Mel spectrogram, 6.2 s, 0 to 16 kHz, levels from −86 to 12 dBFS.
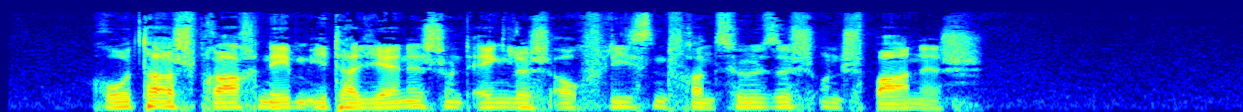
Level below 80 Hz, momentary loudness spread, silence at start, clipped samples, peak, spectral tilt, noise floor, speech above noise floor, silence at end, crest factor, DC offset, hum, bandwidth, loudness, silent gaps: -46 dBFS; 9 LU; 0.45 s; under 0.1%; 0 dBFS; -4 dB/octave; -64 dBFS; 44 dB; 1.35 s; 22 dB; under 0.1%; none; 11.5 kHz; -20 LUFS; none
